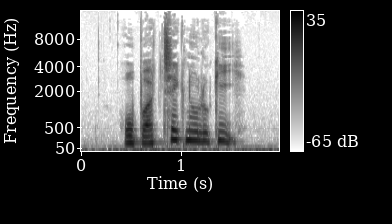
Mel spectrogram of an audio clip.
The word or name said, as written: robotteknologi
